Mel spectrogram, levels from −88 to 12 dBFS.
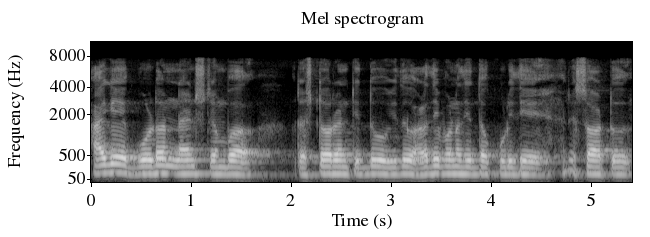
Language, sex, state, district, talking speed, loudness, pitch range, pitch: Kannada, male, Karnataka, Koppal, 135 wpm, -14 LUFS, 125-135 Hz, 130 Hz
